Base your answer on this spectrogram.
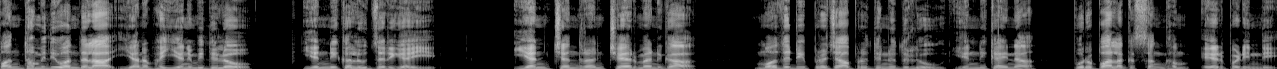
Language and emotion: Telugu, neutral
